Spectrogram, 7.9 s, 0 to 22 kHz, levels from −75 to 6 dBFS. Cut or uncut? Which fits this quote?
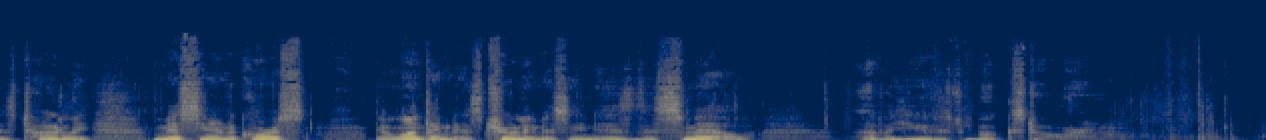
uncut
